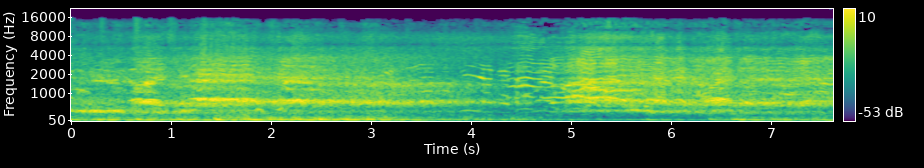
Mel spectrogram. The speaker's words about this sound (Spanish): Al acabar el partido, los futbolistas de Argentina cantaban en el césped, lo vais a escuchar, un minuto de silencio para Rafinha, que está muerto. Lo arrancaba Otamendi.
